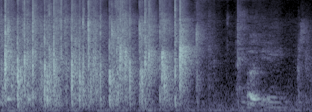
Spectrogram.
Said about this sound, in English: can we just jam our hands together and clap for Nikki May?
